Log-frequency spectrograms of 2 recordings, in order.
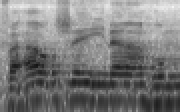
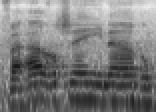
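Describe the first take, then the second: No difference in how they are said.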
